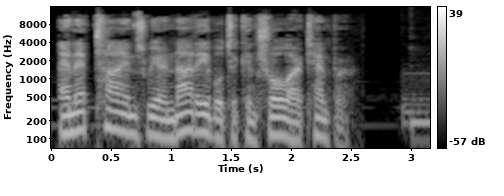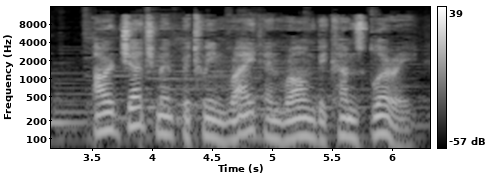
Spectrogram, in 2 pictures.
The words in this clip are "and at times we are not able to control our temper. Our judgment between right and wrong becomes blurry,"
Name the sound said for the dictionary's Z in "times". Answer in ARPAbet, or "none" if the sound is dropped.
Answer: Z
